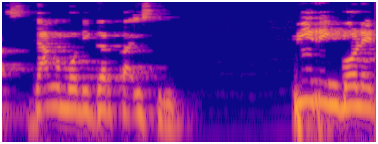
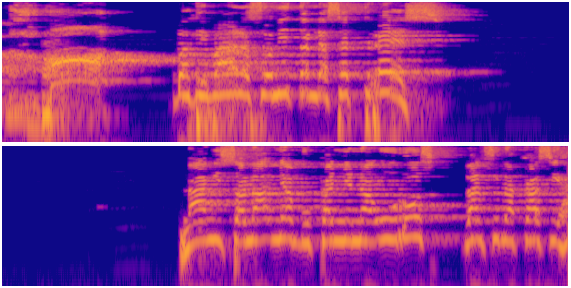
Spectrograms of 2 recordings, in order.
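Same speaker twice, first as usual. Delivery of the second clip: mock outcry; 5 semitones higher, 4 dB louder than usual. Mock outcry about stressed husband.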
